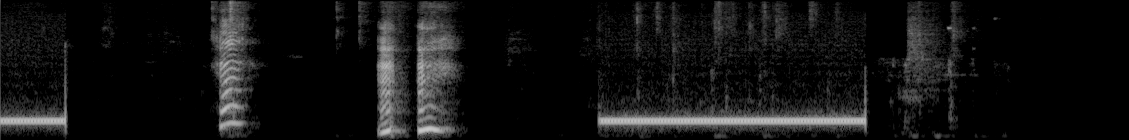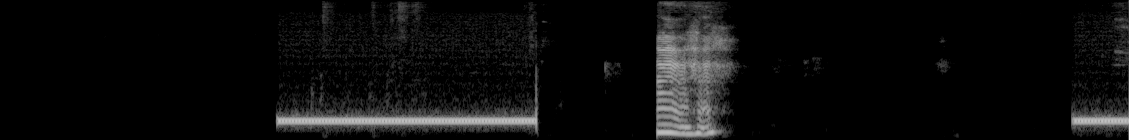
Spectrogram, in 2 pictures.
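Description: A telephone ringback tone repeats as a call is placed in the morning: steady, moderately loud two-second tones separated by roughly four-second silences, with brief bursts of voice in a couple of the gaps.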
